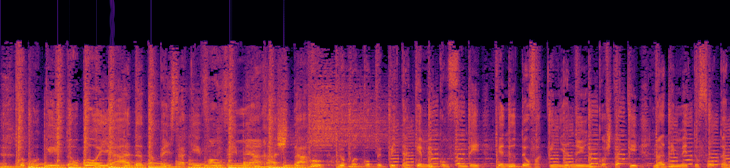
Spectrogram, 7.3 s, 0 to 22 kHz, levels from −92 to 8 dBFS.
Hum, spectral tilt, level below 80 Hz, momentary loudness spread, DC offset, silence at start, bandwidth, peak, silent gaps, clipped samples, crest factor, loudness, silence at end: none; -5 dB/octave; -16 dBFS; 7 LU; under 0.1%; 0 s; 17 kHz; 0 dBFS; none; under 0.1%; 12 dB; -13 LUFS; 0 s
